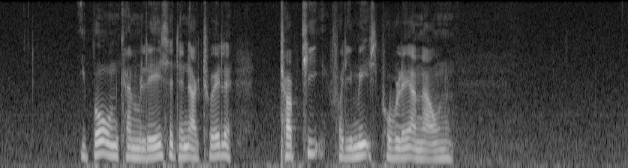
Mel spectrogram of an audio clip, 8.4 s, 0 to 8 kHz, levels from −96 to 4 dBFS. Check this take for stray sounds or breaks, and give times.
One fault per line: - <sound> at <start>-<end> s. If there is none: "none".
none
